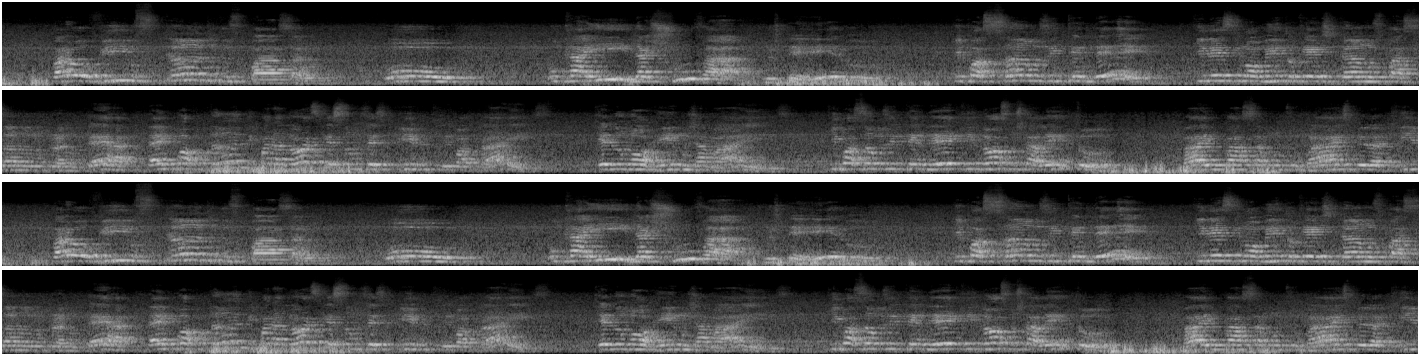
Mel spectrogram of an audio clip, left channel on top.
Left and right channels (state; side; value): normal; both; correlation 0.86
